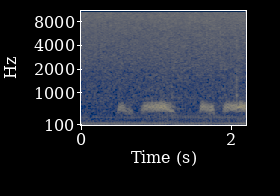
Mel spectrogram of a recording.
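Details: Wild-caught spotted dove cooing in 'Sấm Thổ' style. Two pairs of a clipped note then a drawn-out hollow coo, with a steady low mechanical hum underneath.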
